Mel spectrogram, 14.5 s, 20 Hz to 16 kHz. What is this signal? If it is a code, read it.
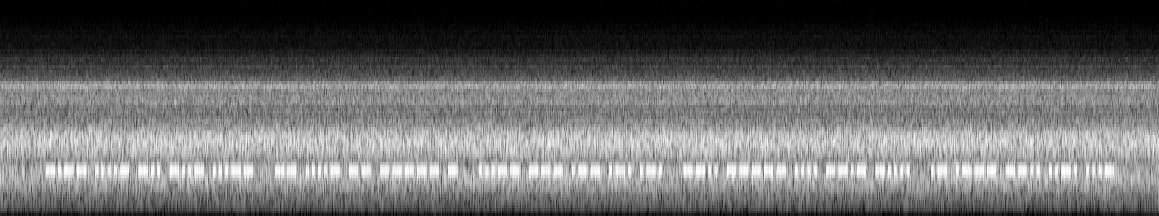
Morse code, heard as a keyed tone, machine-sent, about 31 wpm, 800 Hz, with radio static. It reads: Y4DX3 M4M0T 3OWRR Z0HQ6 AJZFV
